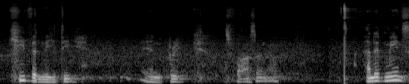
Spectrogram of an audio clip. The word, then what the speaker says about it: Kubernetes: in here except for Kasper knows how to pronounce Cuban ladies in Greek this might happen because kubernetes is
